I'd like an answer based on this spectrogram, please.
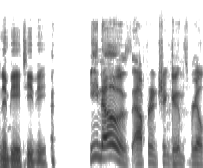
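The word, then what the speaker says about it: Şengün: The funny thing is he got the hidden S or SH at the beginning because it's Shingun. Yeah. If you think it's Singun.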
